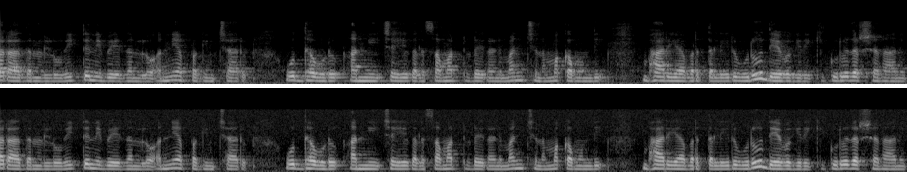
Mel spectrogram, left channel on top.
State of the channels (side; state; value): right; noise; hiss, 25 dB below the sound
